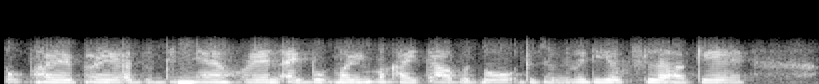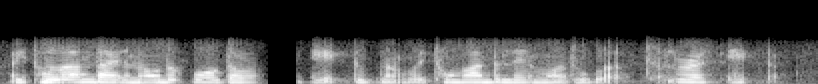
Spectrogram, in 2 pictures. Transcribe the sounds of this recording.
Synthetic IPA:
tow̚pʰɐɾepʰɐɾeɐdudinjaɦoɾenɐ̰jbumɐɾimɐkʰajtʰabɐdɔ̰duzɐnojdijawk̚silaɡeɐ̰jtʰɔŋɡandajnɐnaondɐboltawɾɐk | ɡeɐduɡnɐ̰ŋo̰jtʰɔŋɡandɐlejɐmɐ̰ːduɡɐ̰t͡ʃɐt̚luɾasiɦek̚tḁ

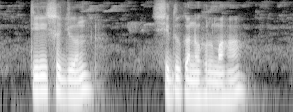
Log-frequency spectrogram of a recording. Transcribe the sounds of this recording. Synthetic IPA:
t̪iɾisɔd͡ʒun | sid̪ukanuɦulmaɦã

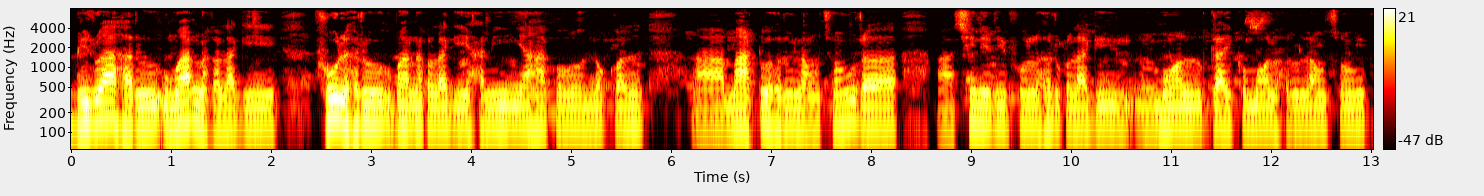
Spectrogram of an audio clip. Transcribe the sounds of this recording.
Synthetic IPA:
biɾwaɦʌɾuːmarnʌkalaɡi | pʰulɦʌɾṵːmarnʌkolaɡihamijʌɦãkolokʌl | maʈoɦʌɾulaw̃t͡sʰʌw̃rʌ | sineɾipʰulɦʌɾukolaɡimʌlɡajkomʌlɦʌɾulaw̃t͡sʰʌw̃

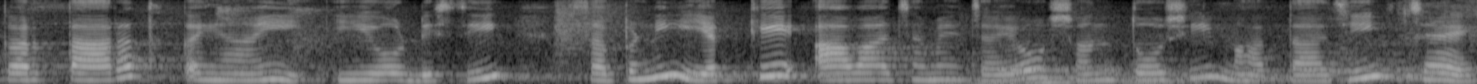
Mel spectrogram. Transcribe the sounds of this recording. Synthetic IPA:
kɐɾt̪aːɾət̪ʰkɐjãːĩijoɗɪsi | sɐbʱnijɐkːeaːʋaːd͡ʒmẽt͡ʃɐjosɐ̃nt̪oːʃimaːt̪aːd͡ʒiːt͡ʃʰɛː

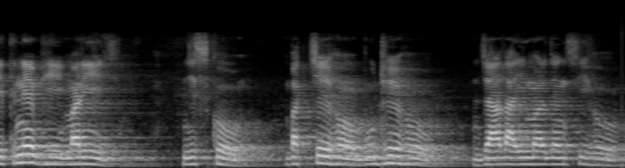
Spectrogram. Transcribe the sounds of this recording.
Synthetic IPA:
d͡ʒɪt̪nebʱiməɾiːd͡ʒ | d͡ʒɪskobətːʃeɦobuɖʱeɦod͡ʒjaːd̪aiməɾd͡ʒənsiɦo

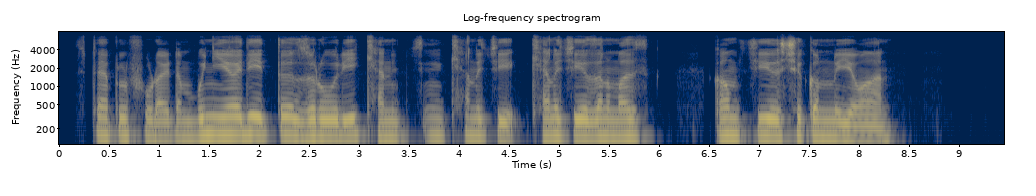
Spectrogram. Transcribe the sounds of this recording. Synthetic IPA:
sʈeːplfuːɖaːʈɐmbunijaːd̪iːt̪ɨzɐɾuːɾiː | kʰɐnt͡ʃiːzɐnmɐz | kɐmt͡ʃiːzʃʰikɐnːɨjɐʋaːn

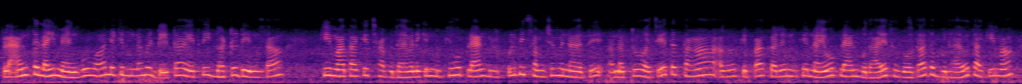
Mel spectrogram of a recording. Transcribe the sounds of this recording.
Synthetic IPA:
plɛ̰ːnt̪ɐlaːimɛ̃ːŋɡoaːleːkɪnɦʊnəmẽɖeːʈaeːt̪ɪɾiɡʱɐʈɖeːnt̪a | kimãt̪ɐʋ̤ɦãkʰet͡ɕʰaːbʊd̪ʱaːj̃ẽleːkɪnmũːkʰeɦoplɛːnbɪlkʊlbʱisɐmd͡ʑʱəmẽnnɐt̪ʰoɐt͡ɕet̪ɐt̪ɐʋ̤ãɐɡəɾkɪpakɐɾemũkʰenɐjõplɛːnbʊd̪ʱaːjesʊɡot̪at̪ɐbʊd̪ʱaːjot̪aːkimãː

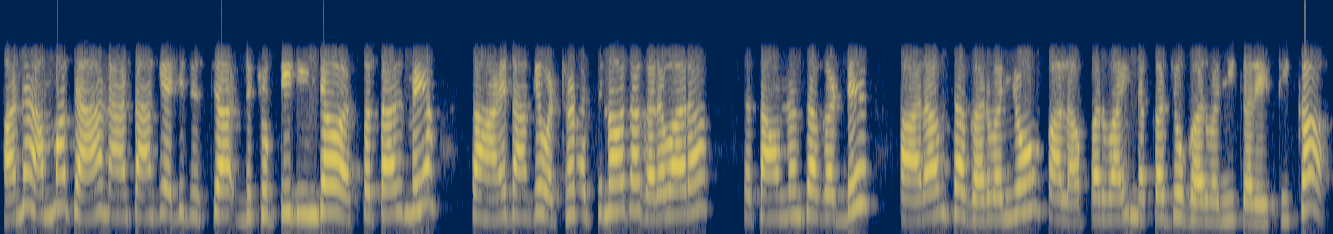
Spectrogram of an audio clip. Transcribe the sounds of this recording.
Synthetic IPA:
ɦaːneɐmãp̪jaãnãt̪ɐʋ̤ãkʰeɐʄɪɪat͡ɕʰʊʈːiɗĩːn̆d̪aːɦoɐspət̪aːlmẽ | t̪ɐɦaːɽ̃ẽt̪̬ɐʋ̤ãkʰeʋɐʈʰəɽ̃ɐt͡ɕɪnaot̪ʰaɡʱɐɾʋaːɾa | t̪ɐt̪ɐɦãʊn̤ənɪ̆sãɡɐɗɪ̆ | aːɾaːmsãɡʱɐɾʋɐɲjokaːlaːpəɾʋaːinɐkəd͡ʑoːɡʱɐɾʋɐɲikɐɾeʈʰiːkaː

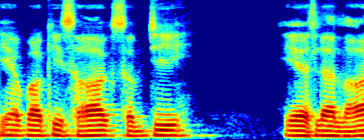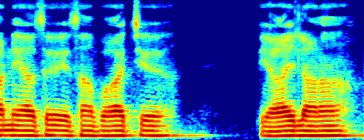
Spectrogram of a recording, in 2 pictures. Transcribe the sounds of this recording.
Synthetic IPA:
eaːbaːkiːsaːksəbd͡ʒiː | eːslɛːlaːneːaseːsãːbãːt͡ʃ | pɪjaːilaːnaː

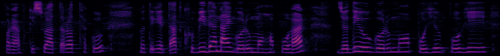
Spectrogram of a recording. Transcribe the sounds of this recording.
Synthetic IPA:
pɔɾabkisʰuat̪ɔɾɔt̪ʰːakuɡ̥ɔt̪iket̪at̪kʰubid̪ʱanajɡoɾumɔɦɔpuɦaɾd͡ʒɔd̪ioɡoɾumɔɦɔpoɦipoɦi

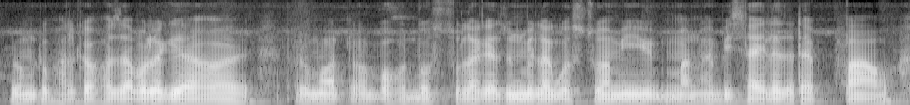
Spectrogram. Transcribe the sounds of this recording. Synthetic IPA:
ɹumtʊbʱalkɛɦɔzabɔloɡijaɦɔj | ɹumɔtbɔɦut̚bɔstulaɡɛzunbilak̚bɔstuamimanuɦɛbisaɹilɛzatɛpaʊ̃

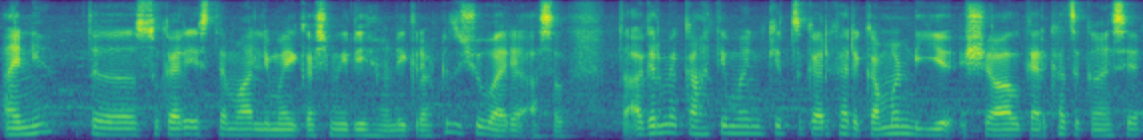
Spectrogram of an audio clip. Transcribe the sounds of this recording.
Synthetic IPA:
ɐnjɐ | t̪ɨsukaɾiːst̪emaːlːimɐikɐʃmiːɾiɦɐ̃ɳɖiːkɾaːfʈɨt͡sɨʃuʋaːɾʲja̰ʔɐ̰sɐl | t̪ɨ̰ʔɐ̰ɡɐɾmekãɦt̪imɐnkit͡sɨkɐɾkʰaɾikɐmɐɳɖjiʃalkɐɾkʰat͡sɨkãːse

